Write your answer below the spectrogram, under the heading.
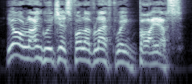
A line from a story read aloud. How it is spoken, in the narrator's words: Trevithick bellowed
